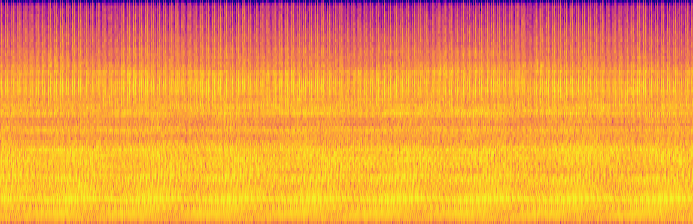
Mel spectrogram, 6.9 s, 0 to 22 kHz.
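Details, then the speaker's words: Class 117 DMU 51412 diesel, first start in 5 years after bleeding fuel air via the hand lift pump: loud, steady clatter at slow, even idle of about 500 rpm, no hunting or misfire; healthy. "Check. They're both idling. >> Okay. Now, what the idling at? >> They're idling at about 500."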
